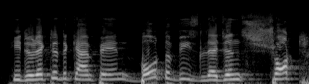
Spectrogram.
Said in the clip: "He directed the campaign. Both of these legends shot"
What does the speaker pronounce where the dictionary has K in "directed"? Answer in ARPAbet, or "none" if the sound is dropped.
K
